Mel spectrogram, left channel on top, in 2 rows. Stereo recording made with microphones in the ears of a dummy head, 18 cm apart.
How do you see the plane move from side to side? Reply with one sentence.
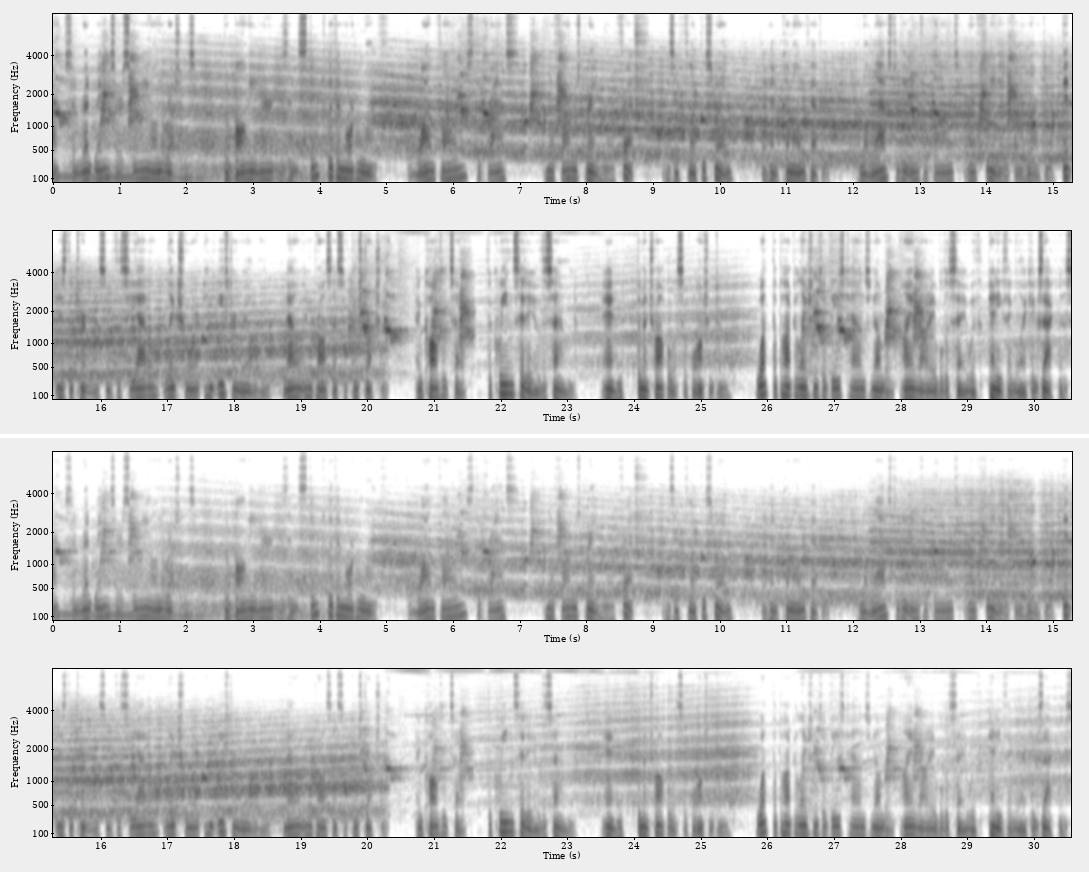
You can hear the plane move from left to right.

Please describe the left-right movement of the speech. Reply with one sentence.
You can hear the speech stay put.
